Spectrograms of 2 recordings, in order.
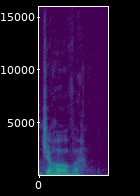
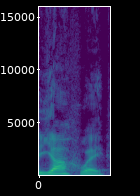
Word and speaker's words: Yahweh: God's name is Yahweh. It's not Jehovah. There is no J or V in the Hebrew alphabet. Can't pronounce it Jehovah. They pronounced it Yahweh.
